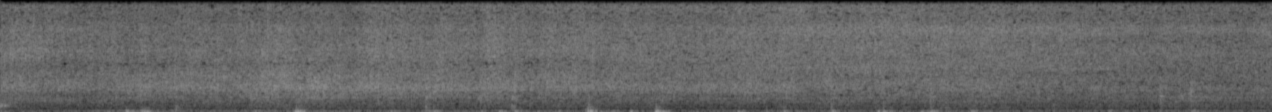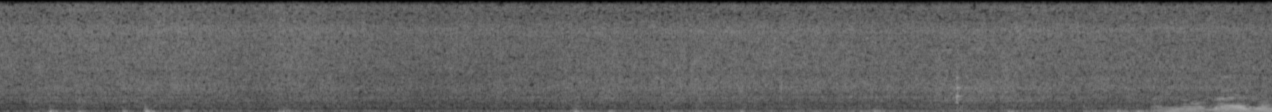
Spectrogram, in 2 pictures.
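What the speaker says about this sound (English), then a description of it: "now we're just going to add our callaloo" Jamaican callaloo greens frying in a pan with bacon, a loud continuous sizzle and hiss of steam, with repeated scraping of a utensil stirring throughout and a brief voice near the end.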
